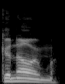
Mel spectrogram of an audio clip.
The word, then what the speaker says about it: GNOME: Also, it's a GIF and GNOME. Sort it out. GIF. If you wanted it pronounced GIF, spell it with a J, not a G. And gnomes are silent, as all gnomes should be.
